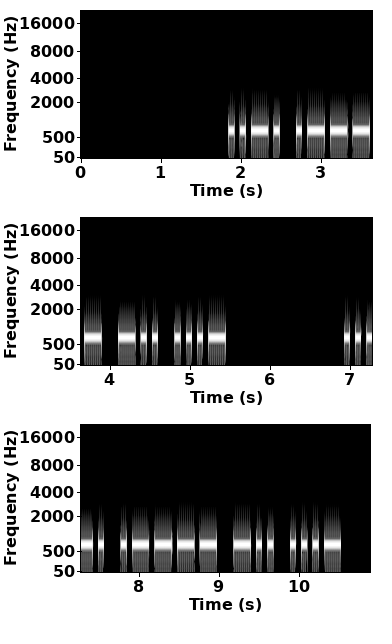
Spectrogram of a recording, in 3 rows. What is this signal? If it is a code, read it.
Morse code, heard as a keyed tone, about 17 wpm, 700 Hz. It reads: F1DV F1DV
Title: DXCC-100 Call Signs - 4 Characters - Repeated 2x - 17wpm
